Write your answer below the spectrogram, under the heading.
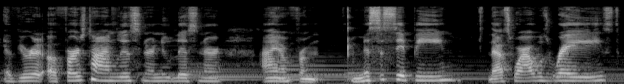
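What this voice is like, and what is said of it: Southern country American accent. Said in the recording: “you sound kind of country, your accent”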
